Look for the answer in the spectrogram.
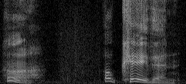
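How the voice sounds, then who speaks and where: Creaky, flustered game merchant. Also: male voice, fairly high pitch, wildly swooping pitch, extremely slow, exaggerated voice. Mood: resigned, grateful. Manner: flustered, stammering. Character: anxious, hard-pressed male merchant, grumbling but grateful. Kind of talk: video game voice acting.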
